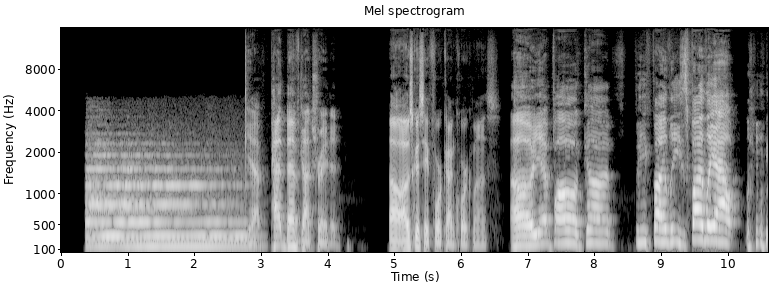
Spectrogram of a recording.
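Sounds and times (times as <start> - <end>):
bell ringing: 0.4 - 3.2
speech: 2.8 - 4.3, 4.9 - 10.5
laughter: 10.3 - 10.5.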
